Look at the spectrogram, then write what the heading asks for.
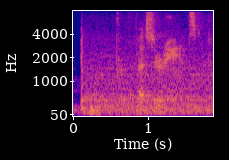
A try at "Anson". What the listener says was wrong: It's actually pronounced Anson, not Hanson. There's no H.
